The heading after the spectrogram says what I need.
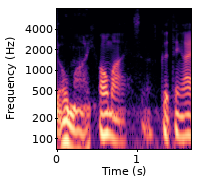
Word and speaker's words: Omi: talk about Oh me and in pronouncing that right Oh me it's actually oh my oh my good thing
